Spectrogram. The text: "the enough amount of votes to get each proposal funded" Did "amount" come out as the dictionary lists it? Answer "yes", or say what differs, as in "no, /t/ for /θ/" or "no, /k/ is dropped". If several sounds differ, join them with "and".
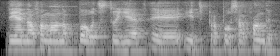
no, /t/ is dropped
